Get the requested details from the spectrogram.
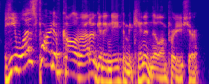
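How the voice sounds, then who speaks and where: A man co-hosting a casual podcast chat, his pitch swinging up and down as he talks. His voice is bright and forward, and he laughs easily and trips over restarts along the way. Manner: animated, laughs often, talks in quick restarts. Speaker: podcast co-host.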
